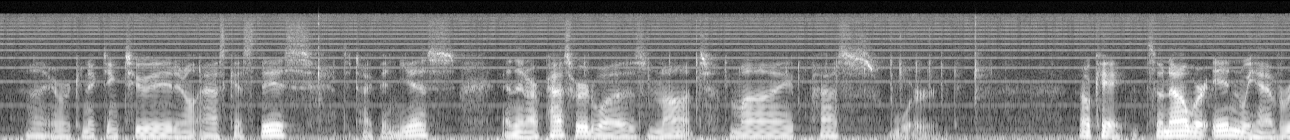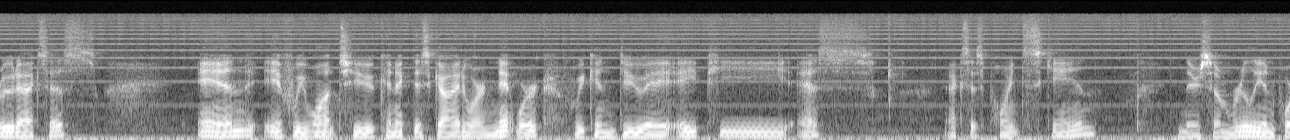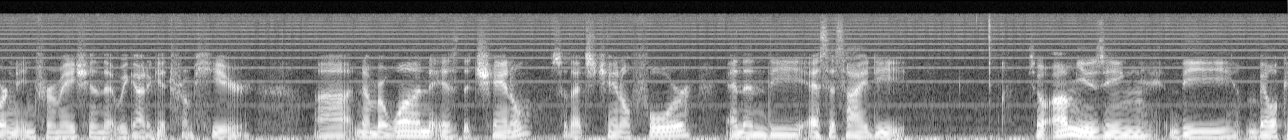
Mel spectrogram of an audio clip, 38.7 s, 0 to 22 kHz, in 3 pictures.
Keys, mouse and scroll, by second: 1.7-3.4 typing, 5.9-10.7 typing, 12.7 click, 15.8-17.3 drag, 17.4 click, 19.2-20.6 typing, 21.7 typing, 21.7 Return, 31.4 click.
